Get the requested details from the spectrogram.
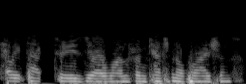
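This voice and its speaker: A man's voice: mid-range voice, monotone, fast, smooth, dry recording. A man working as an emergency operations dispatcher, speaking in procedural style over two-way radio. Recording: narrow, tinny emergency radio channel.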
